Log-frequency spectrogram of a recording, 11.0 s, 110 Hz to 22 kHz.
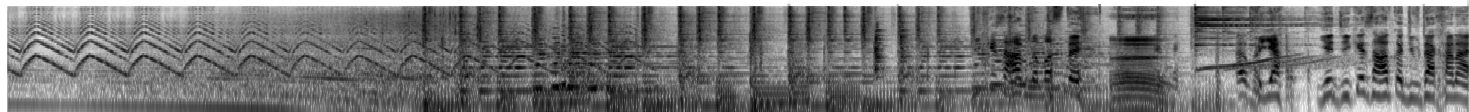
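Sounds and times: police siren wailing: 0:00.1 - 0:05.1
music with strong beat: 0:03.5 - 0:07.2.

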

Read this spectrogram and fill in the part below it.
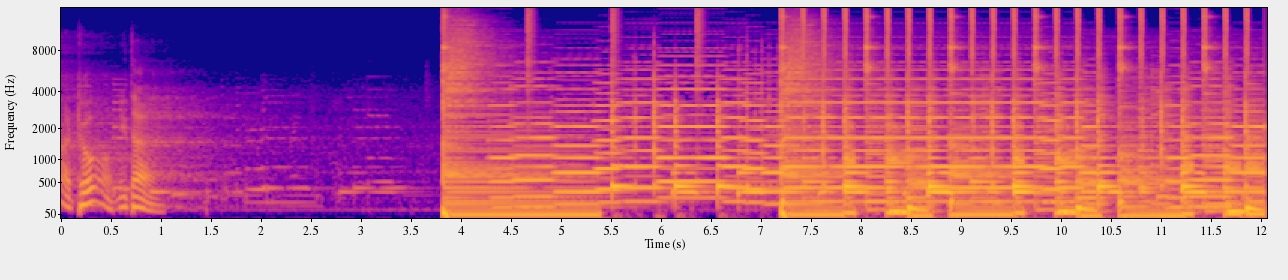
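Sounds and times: electric guitar notes plucked: 0:03.9 - 0:12.0.

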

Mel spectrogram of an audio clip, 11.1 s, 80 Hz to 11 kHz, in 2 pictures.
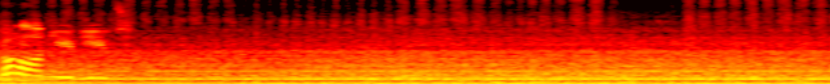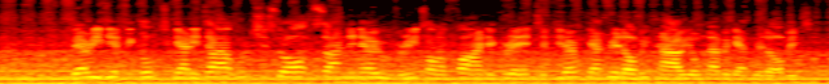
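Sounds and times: sandpaper rubbing spinning wood: 0:00.0 - 0:11.0
wood lathe humming: 0:00.0 - 0:11.0.

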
